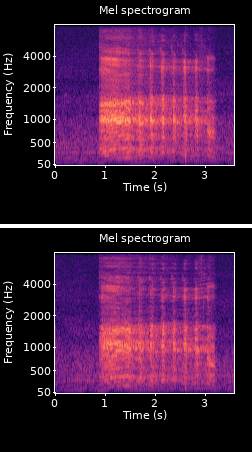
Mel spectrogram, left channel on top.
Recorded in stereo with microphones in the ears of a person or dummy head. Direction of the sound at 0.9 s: 55° left (ahead or behind).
